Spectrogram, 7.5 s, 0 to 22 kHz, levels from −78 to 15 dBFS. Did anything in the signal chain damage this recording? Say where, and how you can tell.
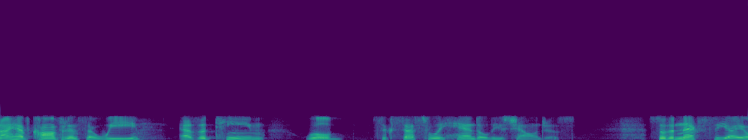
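No, nothing in the chain damaged this speech.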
